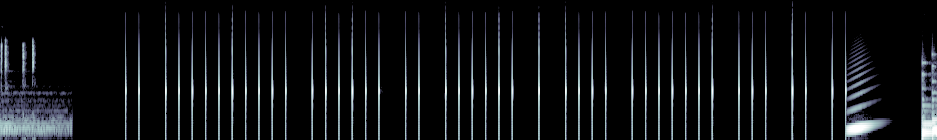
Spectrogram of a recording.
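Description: Phone texting app's keyboard click sounds tapping quickly, several clicks a second, as a message is typed. Near the end comes a short rising swoop as the message is sent.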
